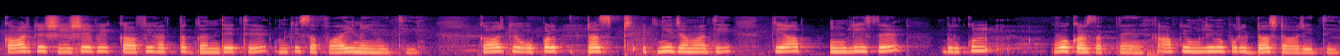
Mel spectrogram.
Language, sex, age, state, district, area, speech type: Urdu, female, 60+, Uttar Pradesh, Lucknow, rural, spontaneous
